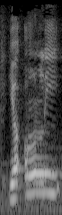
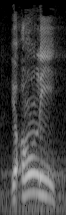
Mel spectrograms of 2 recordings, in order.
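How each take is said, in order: Both takes have the same delivery.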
